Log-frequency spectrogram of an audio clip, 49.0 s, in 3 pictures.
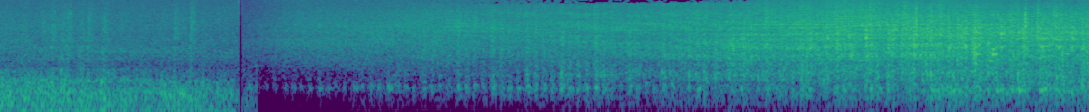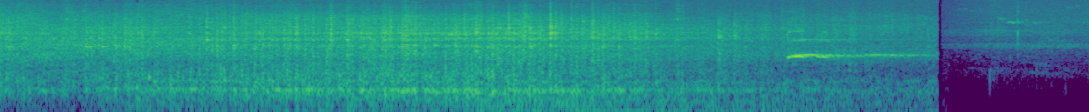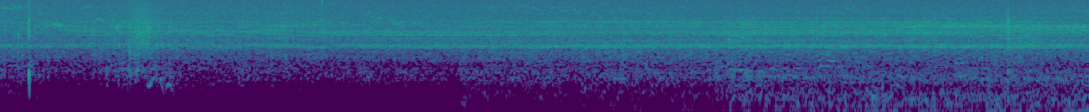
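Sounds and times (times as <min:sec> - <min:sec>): train wheels clattering over joints: 0:04.8 - 0:28.2.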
